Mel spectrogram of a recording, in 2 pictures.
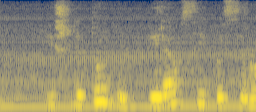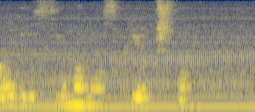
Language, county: Lithuanian, Vilnius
